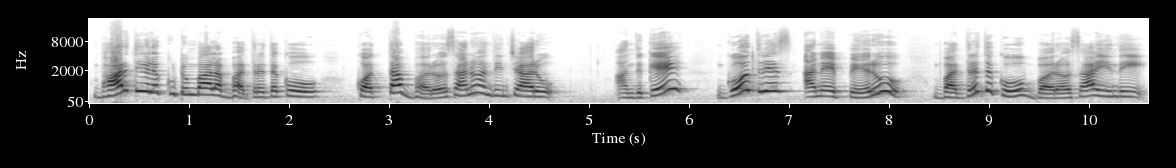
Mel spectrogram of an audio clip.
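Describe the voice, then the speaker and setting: High-pitched, animated Telugu woman narrator. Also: a little slow. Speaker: channel presenter reading a biography. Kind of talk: scripted narration, dramatic storytelling.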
